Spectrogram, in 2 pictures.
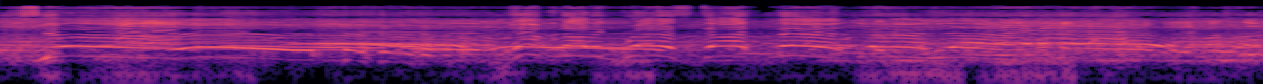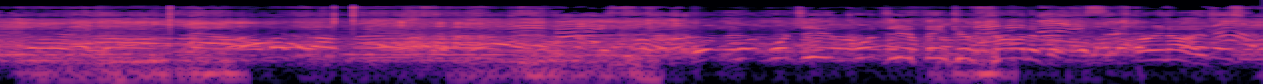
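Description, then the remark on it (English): Dense crowd chatter fills the scene, many overlapping voices talking and calling out at once, with occasional whoops rising above the steady, loud hubbub of a busy street carnival. “What do you think of the carnival?”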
